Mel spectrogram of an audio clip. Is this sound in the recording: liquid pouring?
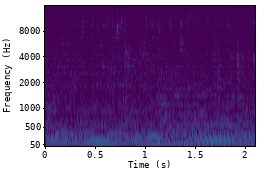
yes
